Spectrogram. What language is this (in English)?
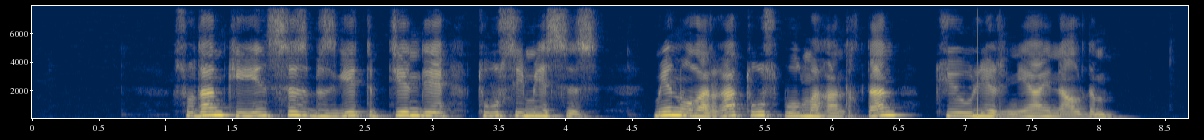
Kazakh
